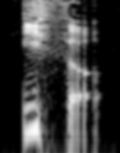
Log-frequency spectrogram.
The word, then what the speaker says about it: hizo: And he, she, or it did is hizo. Hizo. Hizo. Hizo. And that's spelled H-I-Z-O.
